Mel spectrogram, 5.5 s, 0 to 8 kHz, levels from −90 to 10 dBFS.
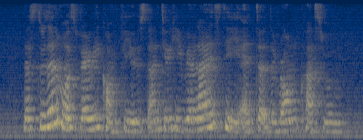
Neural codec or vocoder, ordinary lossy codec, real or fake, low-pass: vocoder, 24 kHz, 100 mel bands, Vocos; none; fake; 7.2 kHz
